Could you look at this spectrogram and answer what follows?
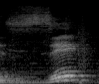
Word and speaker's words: Zweig: É Z-W-E-I-G, é isso? Z-W-E-I-G. Se fala Zweig, porque Z em alemão se pronuncia Ts e W se pronuncia V.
